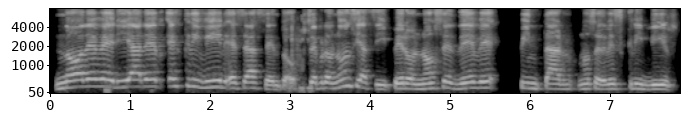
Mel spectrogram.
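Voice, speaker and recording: A woman teaches a language class in an unhurried, deliberate way, with a voice of ordinary middle pitch. She quizzes her pupils one by one and answers them with praise. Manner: asks questions and praises answers. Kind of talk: classroom instruction.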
